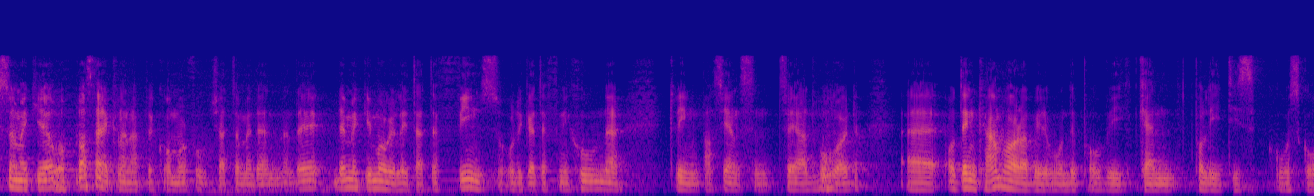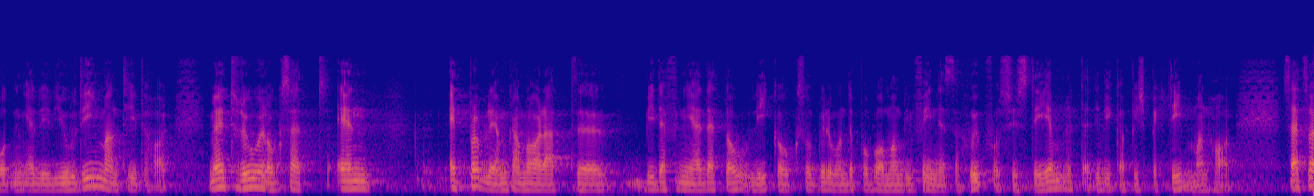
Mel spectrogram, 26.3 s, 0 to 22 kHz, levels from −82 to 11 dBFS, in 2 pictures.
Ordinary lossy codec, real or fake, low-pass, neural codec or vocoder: none; fake; none; codec, 16 kHz, 0.4 kbps, LongCat-Audio-Codec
